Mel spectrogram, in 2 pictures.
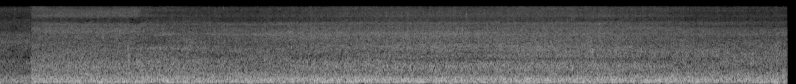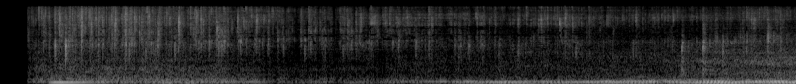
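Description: Water rushing over a reservoir's concrete spillway across its whole width, a loud steady rush: the reservoir is full and overflowing. It cuts off abruptly about halfway through, giving way to a much quieter steady hiss with a low hum.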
